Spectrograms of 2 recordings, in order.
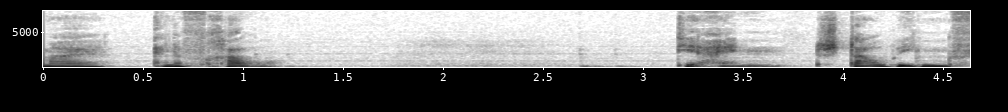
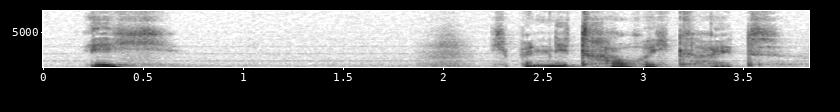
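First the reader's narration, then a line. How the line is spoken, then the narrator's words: Halting, barely audible whisper. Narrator (German): flüsterte die Stimme, stockend und so leise, dass sie kaum zu hören war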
